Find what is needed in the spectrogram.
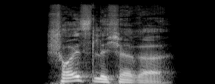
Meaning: inflection of scheußlich: 1. strong/mixed nominative/accusative feminine singular comparative degree 2. strong nominative/accusative plural comparative degree
- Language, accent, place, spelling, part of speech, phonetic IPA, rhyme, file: German, Germany, Berlin, scheußlichere, adjective, [ˈʃɔɪ̯slɪçəʁə], -ɔɪ̯slɪçəʁə, De-scheußlichere.ogg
